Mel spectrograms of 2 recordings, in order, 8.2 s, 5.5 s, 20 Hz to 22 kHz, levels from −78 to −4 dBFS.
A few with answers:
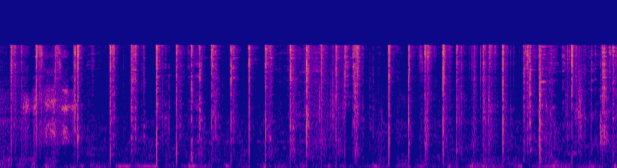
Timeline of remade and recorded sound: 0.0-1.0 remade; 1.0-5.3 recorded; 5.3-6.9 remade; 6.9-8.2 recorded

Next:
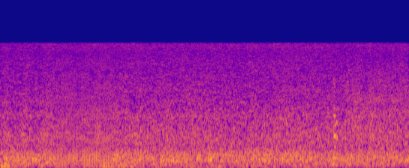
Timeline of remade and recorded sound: 0.0-0.8 recorded; 0.8-1.5 remade; 1.5-5.5 recorded

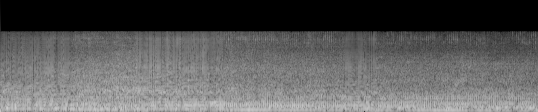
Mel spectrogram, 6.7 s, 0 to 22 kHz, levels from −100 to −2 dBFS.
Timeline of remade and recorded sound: 0.0-0.9 remade; 0.9-1.7 recorded; 1.7-2.8 remade; 2.8-4.3 recorded; 4.3-4.7 remade; 4.7-6.7 recorded

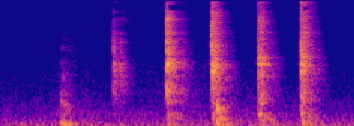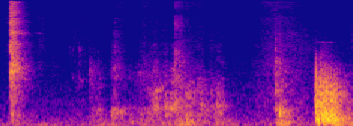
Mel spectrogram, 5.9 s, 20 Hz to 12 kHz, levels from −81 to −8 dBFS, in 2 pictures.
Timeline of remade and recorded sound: 0.0-1.5 recorded; 1.5-4.4 remade; 4.4-5.9 recorded

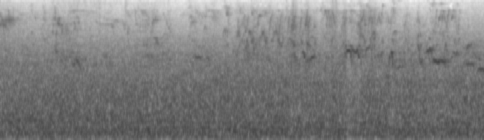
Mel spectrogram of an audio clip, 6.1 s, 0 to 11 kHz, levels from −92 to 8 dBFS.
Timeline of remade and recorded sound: 0.0-6.1 recorded

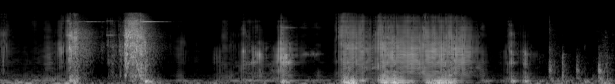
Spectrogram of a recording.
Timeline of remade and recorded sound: 0.0-0.7 remade; 0.7-1.7 recorded; 1.7-5.4 remade; 5.4-6.2 recorded

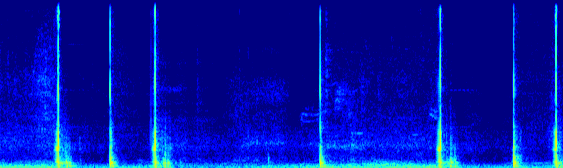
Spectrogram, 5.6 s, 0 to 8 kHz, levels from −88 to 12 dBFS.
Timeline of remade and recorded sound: 0.0-1.5 recorded; 1.5-2.2 remade; 2.2-5.6 recorded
